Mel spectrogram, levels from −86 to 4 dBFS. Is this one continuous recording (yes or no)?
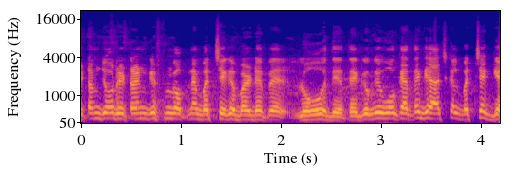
yes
